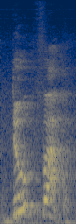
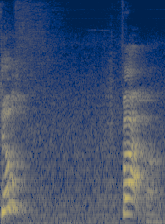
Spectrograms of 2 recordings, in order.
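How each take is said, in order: First: The f sound is single and short. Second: The f sound is doubled and held longer. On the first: The letter has no shadda. The speaker calls it wrong. "if the shadda wasn't there, we would read this word like this" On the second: The letter carries a shadda. The speaker calls it right. "Because we have the shadda, we have to have that extra sound"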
